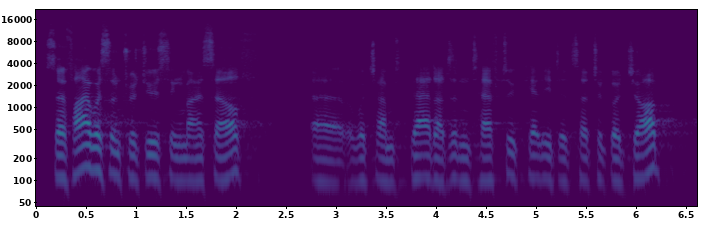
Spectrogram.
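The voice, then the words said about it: South African English accent. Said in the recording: “my accent, I grew up in South Africa”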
